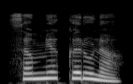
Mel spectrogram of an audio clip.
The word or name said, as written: ಸಮ್ಯಕ್ಕರುಣ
